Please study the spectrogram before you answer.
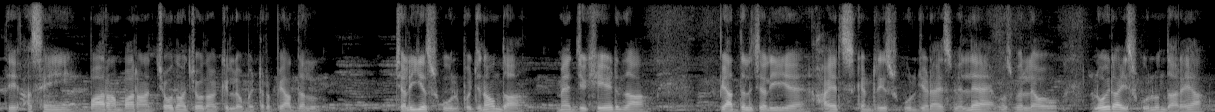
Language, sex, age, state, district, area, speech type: Dogri, male, 60+, Jammu and Kashmir, Udhampur, rural, spontaneous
